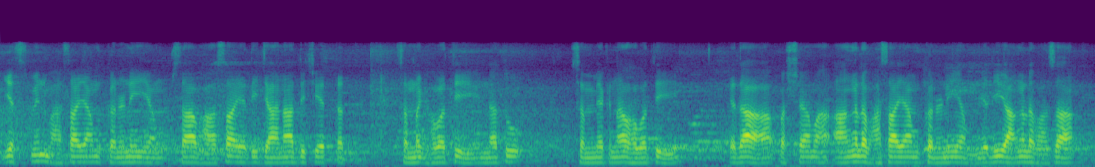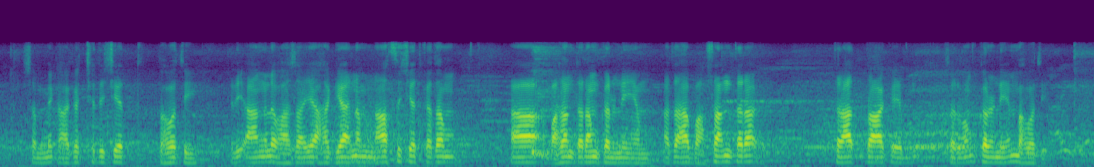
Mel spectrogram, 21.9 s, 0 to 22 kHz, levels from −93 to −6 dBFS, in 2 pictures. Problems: none marked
